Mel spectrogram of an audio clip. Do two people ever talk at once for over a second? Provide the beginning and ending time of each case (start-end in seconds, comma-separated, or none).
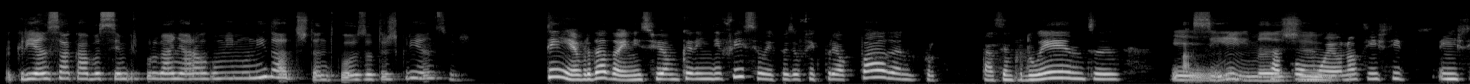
11.8-13.6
